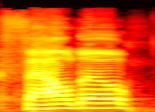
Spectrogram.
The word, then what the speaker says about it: Faldo: Nick Faldo, is that how you say his name? – Yeah.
